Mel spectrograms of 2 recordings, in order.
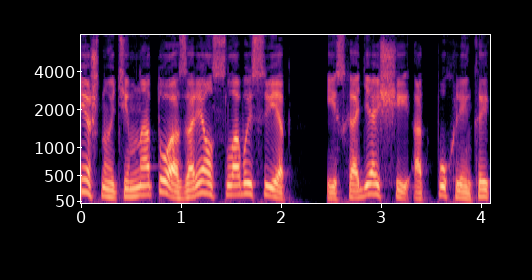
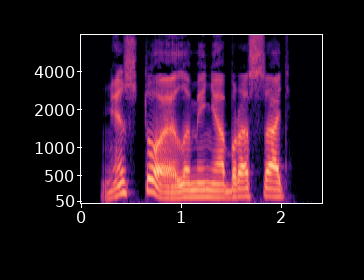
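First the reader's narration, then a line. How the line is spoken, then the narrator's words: Indignant old voice. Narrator (Russian): возмутилась книга старческим голосом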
